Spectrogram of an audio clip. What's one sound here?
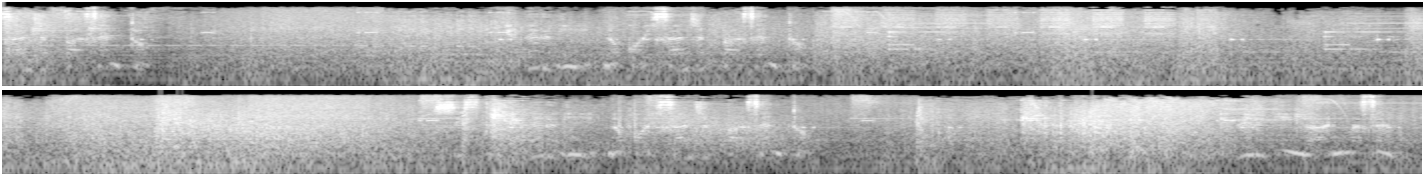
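Heavy machine thrusters roar and whoosh.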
